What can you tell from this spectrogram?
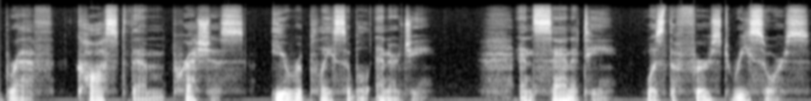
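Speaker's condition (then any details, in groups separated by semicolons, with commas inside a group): No condition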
